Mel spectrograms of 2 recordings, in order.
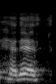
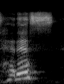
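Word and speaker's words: Jerez: hedef de la frontera i say hedeth even though it's hedes with a z because as you know castilian pronounces the z and the soft c as a th in english so this is the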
